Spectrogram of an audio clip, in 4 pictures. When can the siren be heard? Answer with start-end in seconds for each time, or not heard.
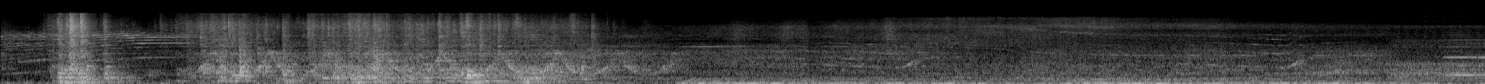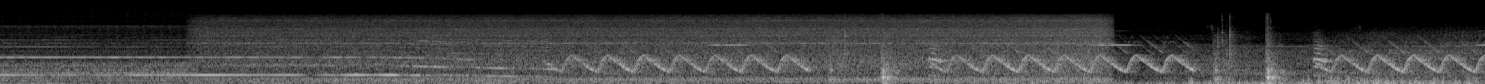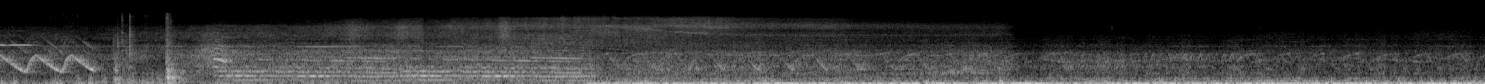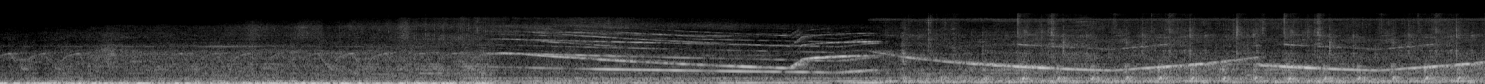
0.0-59.3.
